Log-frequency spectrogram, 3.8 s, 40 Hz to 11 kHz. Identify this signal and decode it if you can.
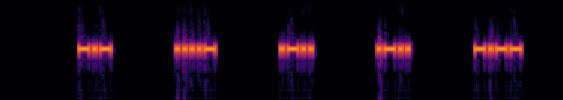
Morse code, heard as a keyed tone, about 52 wpm, spaced as for 17 wpm, 700 Hz. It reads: K4LLY
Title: USA Call Signs - 6x Character Spacing - 50wpm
